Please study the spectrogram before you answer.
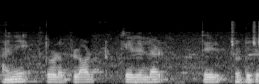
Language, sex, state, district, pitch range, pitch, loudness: Marathi, male, Maharashtra, Nagpur, 110-115 Hz, 115 Hz, -16 LUFS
